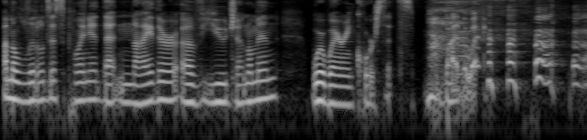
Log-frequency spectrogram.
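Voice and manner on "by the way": teasing drawl. Real, not acted. Teasing about corsets.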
